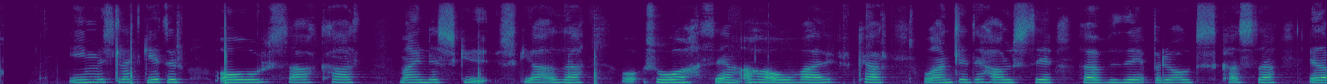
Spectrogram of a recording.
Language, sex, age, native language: Icelandic, male, 18-19, Icelandic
